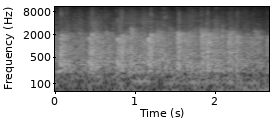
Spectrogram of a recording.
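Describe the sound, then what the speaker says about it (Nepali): A crowd applauding to welcome a speaker at a church television program celebration, dense steady clapping with faint rhythmic swells, fairly loud and filling the whole moment. "उहाँलाई पनि ताली बजाएर स्वागत गर्नुहोस्"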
